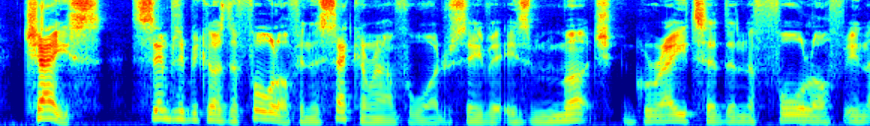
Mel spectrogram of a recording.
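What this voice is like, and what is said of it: Usual voice. Nothing is said of it.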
